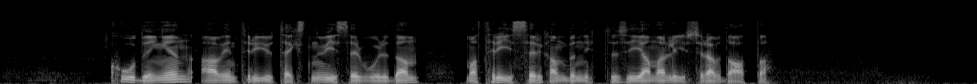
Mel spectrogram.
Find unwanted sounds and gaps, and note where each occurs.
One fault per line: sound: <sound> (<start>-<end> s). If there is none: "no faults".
no faults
